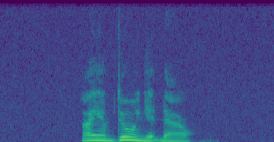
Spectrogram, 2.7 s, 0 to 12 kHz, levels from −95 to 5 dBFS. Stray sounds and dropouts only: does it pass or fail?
pass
